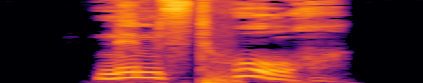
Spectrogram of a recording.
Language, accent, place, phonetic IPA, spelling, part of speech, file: German, Germany, Berlin, [ˌnɪmst ˈhoːx], nimmst hoch, verb, De-nimmst hoch.ogg
- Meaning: second-person singular present of hochnehmen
